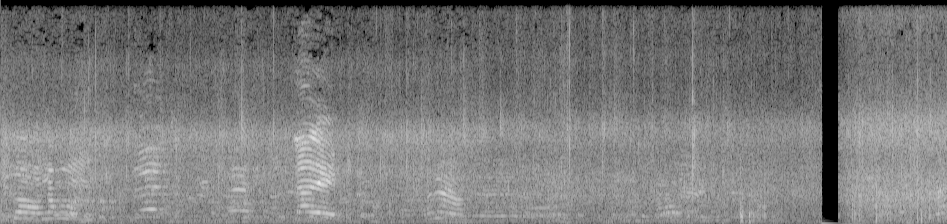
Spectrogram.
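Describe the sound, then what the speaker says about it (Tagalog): Rain patters steadily on a surface throughout, mixed with children's chatter and shouting nearby. "Ang lakas ng ulan. Grabe yung ulan"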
